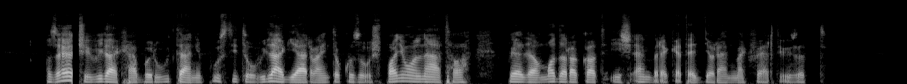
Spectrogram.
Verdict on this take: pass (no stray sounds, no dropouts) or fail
fail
